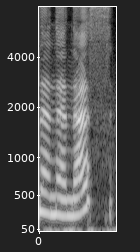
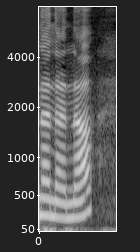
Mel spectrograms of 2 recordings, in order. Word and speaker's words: ananas: On peut dire un ananas et prononcer le S final, ou bien dire un ananas et ne pas prononcer le S final. Un ananas, c'est mignon.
